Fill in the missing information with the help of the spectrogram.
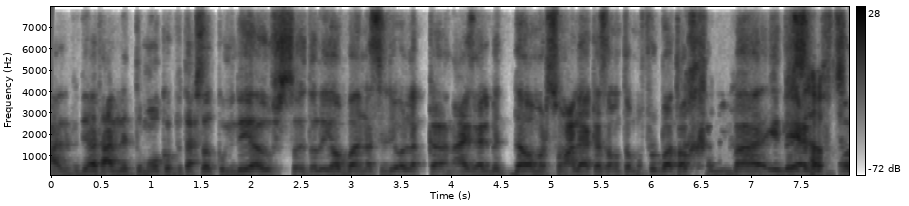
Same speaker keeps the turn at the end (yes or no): no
